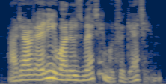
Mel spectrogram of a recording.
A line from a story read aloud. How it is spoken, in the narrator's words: I said dryly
